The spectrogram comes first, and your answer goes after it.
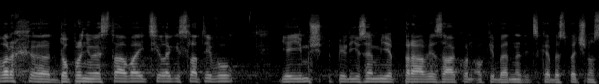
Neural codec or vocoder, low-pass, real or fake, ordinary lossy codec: vocoder, 44.1 kHz, 128 mel bands every 512 samples, BigVGAN v2; 14.4 kHz; fake; MP3, 96 kbps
